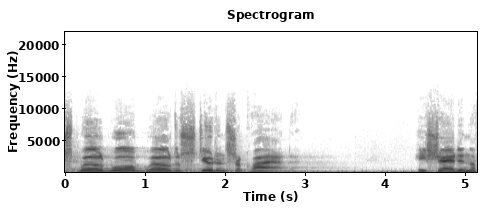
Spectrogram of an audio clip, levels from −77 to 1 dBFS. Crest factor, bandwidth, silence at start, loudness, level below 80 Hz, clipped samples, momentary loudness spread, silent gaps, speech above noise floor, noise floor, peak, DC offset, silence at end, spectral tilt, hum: 16 dB; 12.5 kHz; 0 s; -21 LUFS; -42 dBFS; under 0.1%; 10 LU; none; 22 dB; -43 dBFS; -6 dBFS; under 0.1%; 0 s; -4 dB/octave; none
